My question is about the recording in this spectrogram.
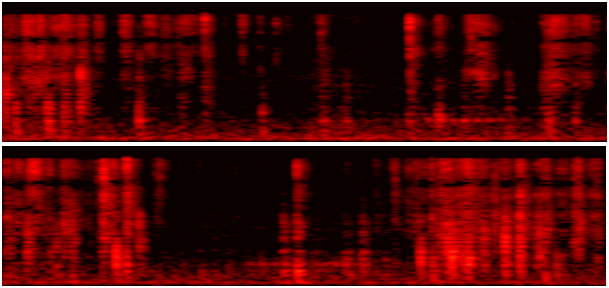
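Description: Faint handling of round paper dot stickers: light ticks and short rustles as they are peeled from their backing sheet and pressed onto a paper page, with a longer rustle about five seconds in.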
